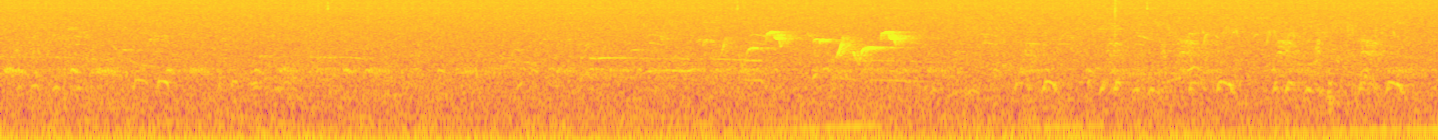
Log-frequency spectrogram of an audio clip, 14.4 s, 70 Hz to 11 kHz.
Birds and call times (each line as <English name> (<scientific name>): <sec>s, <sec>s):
White-browed Robin-Chat (Cossypha heuglini): 8.2s
Red-eyed Dove (Streptopelia semitorquata): 12.3s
